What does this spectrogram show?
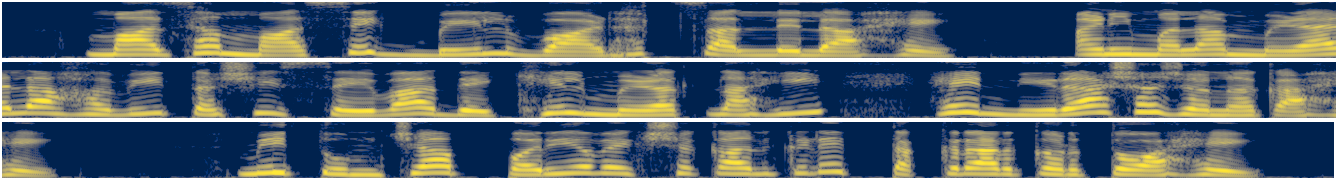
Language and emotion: Marathi, angry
